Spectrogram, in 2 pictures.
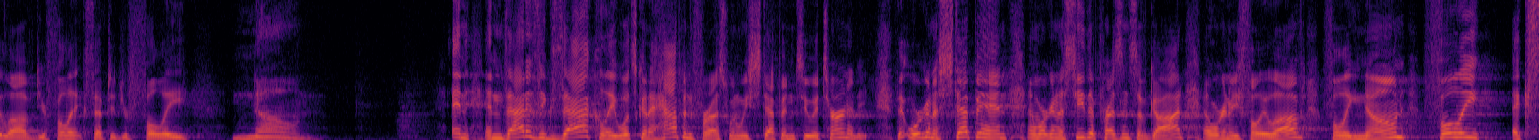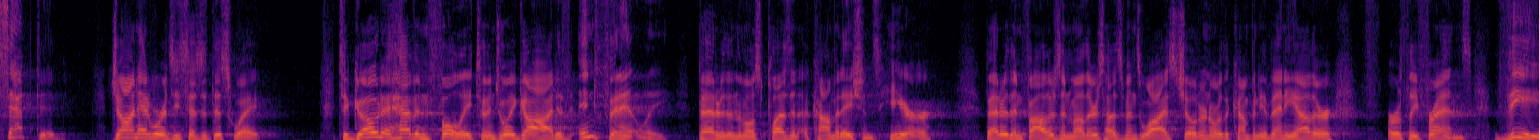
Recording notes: Recorded on April 8, 2018 at Graceland Baptist Church in New Albany, Indiana.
